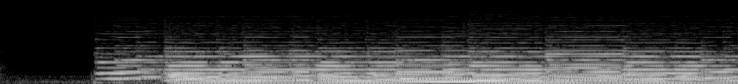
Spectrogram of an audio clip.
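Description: An organ plays a full, sustained hymn.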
